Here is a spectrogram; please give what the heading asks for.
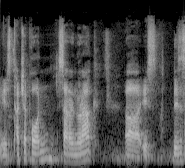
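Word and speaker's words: Thatchaphol Saranurak: Um my name is Tatapon. Sarinurak uh is this is how it's pronounced but whatever you pronounce I don't mind.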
